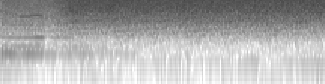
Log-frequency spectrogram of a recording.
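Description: A steady hiss that holds evenly and then cuts off abruptly at the end.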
